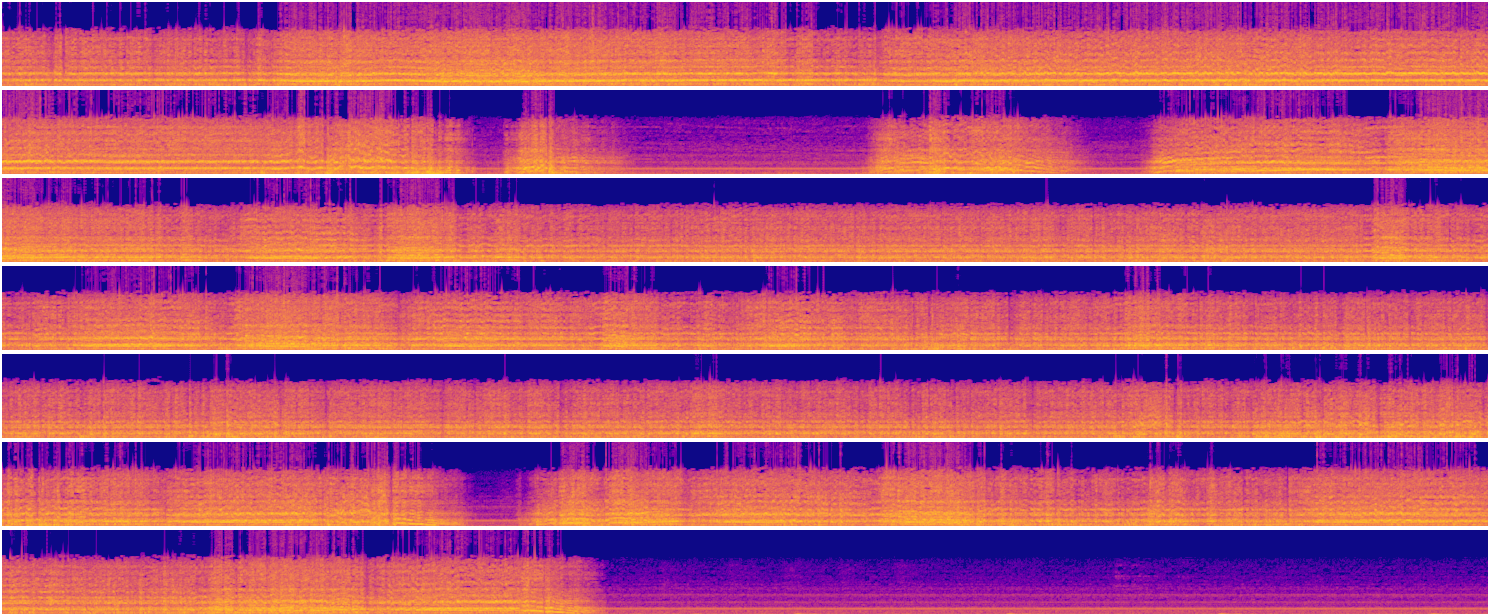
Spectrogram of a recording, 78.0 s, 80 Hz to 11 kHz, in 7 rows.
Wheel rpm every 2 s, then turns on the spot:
240, 220, 220, 220, 210, 210, 230, 110, 10, 100, 170, 200, 200, 200, 200, 200, 190, 200, 200, 200, 200, 200, 200, 190, 200, 190, 200, 200, 200, 90, 170, 200, 190, 200, 200, 110, 0, 0, 0.
none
